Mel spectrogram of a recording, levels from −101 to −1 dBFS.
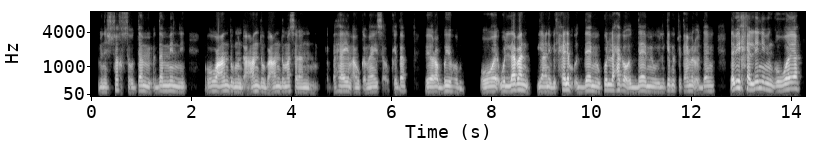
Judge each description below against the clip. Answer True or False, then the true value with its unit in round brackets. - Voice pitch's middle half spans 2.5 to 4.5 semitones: True (3.9 semitones)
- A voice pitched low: True (130 Hz)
